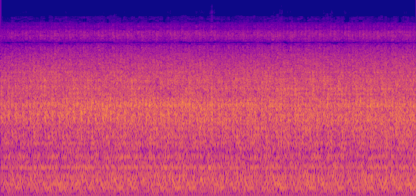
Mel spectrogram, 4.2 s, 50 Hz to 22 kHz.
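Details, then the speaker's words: Sailboat diesel engine at idle, no throttle, measured about 84 dB in the galley before soundproofing the engine bay: steady clatter with even rhythm, no stumbles or odd knocks; healthy idle, not a loud engine. "okay so that's in the gall that's like 84 DB it's not a loud engine it really isn't"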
